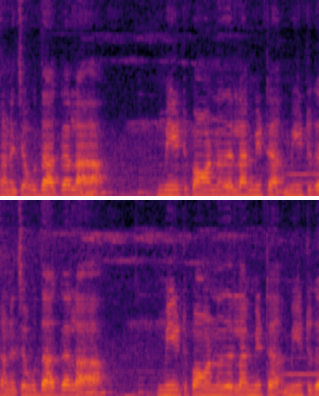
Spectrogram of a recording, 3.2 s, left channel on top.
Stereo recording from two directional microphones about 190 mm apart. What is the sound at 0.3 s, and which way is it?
Speech, 35° right (ahead or behind).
